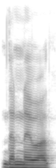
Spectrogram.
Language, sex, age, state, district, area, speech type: Hindi, male, 45-60, Rajasthan, Jaipur, urban, spontaneous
